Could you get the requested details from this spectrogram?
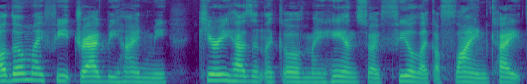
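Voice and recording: A natural voice reading aloud, its pitch moving in an ordinary way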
